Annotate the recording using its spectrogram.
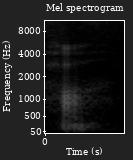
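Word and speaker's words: は: is ha um flashing you might hear it as W when it is used as a particle it is only W when it's used as a particle and with an exception of K and K all other times it is her um if you don't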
